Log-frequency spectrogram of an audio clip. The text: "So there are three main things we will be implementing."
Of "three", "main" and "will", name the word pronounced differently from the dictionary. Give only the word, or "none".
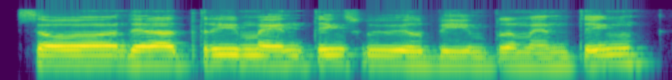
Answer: three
